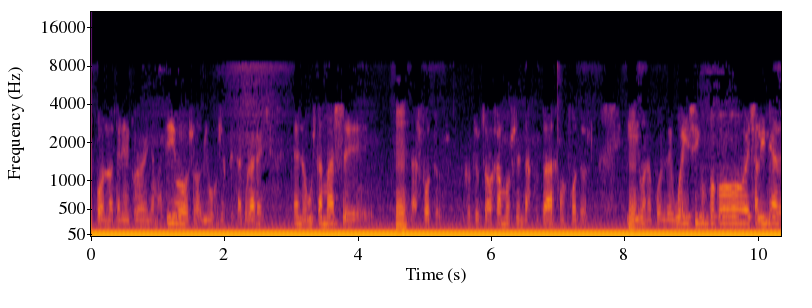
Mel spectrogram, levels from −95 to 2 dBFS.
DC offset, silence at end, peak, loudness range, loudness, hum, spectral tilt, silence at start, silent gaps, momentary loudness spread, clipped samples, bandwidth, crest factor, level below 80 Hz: under 0.1%; 0 s; -10 dBFS; 0 LU; -24 LUFS; 50 Hz at -20 dBFS; -8.5 dB/octave; 0 s; none; 1 LU; under 0.1%; 3.9 kHz; 10 dB; -20 dBFS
